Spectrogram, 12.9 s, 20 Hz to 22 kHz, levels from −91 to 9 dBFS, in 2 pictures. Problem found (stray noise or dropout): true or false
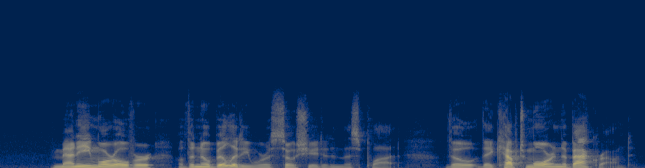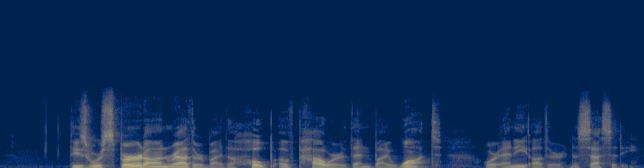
false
